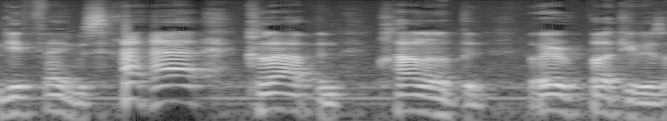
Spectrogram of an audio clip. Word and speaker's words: Klonopin: I've been trying to pronounce this shit before I hop on this shit. Klonopin. Klonopin is how you say it.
